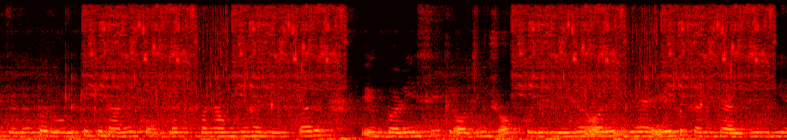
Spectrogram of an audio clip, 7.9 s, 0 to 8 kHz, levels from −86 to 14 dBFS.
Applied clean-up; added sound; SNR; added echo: none; Liquid; 14 dB; reverberation time 0.8 s.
